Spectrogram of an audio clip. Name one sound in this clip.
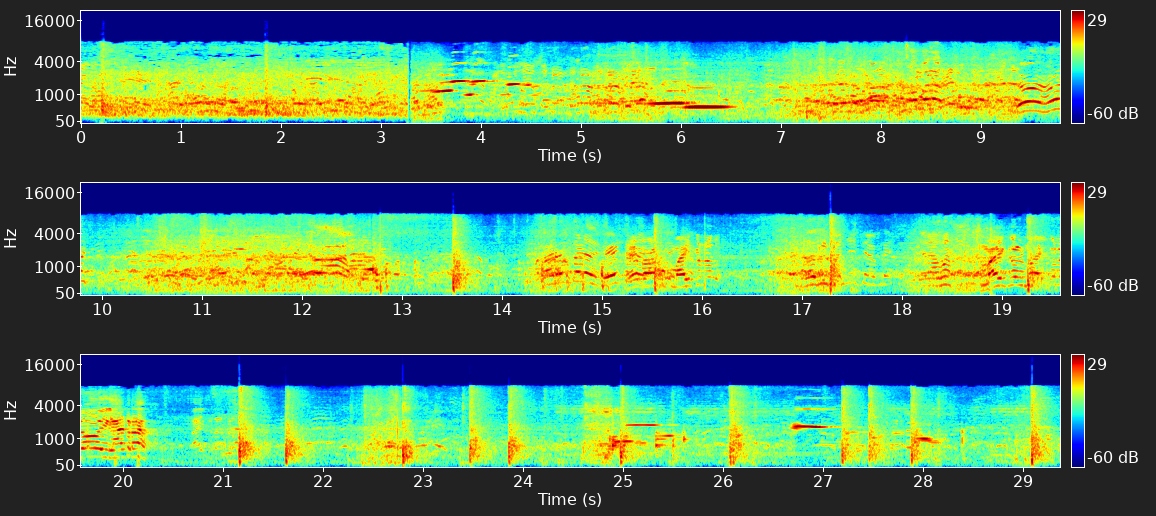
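A crowd of men shouts and talks loudly outdoors.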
